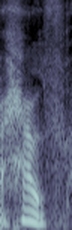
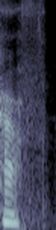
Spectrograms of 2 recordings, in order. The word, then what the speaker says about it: half: Entonces, aquí la L es muda, no se dice have, sino have.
